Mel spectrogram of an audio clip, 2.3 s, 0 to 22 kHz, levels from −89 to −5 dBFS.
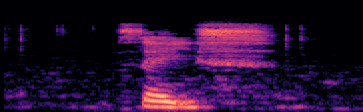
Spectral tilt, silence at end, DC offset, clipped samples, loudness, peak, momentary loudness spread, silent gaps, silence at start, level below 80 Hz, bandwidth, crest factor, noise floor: -3 dB/octave; 0.6 s; under 0.1%; under 0.1%; -23 LUFS; -8 dBFS; 15 LU; none; 0.75 s; -76 dBFS; 9.6 kHz; 18 dB; -62 dBFS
